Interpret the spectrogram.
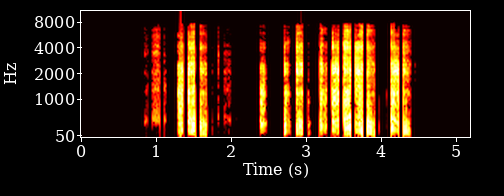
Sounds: Throat clearing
